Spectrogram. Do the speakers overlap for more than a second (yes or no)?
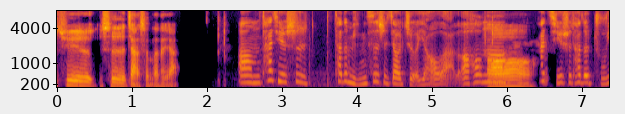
no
